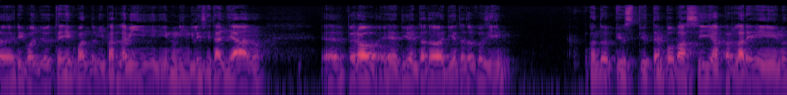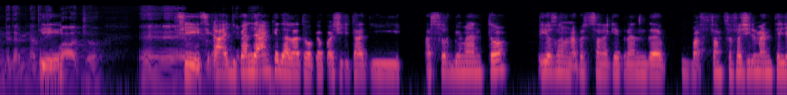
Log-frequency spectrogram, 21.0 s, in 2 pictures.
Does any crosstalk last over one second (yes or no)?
yes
